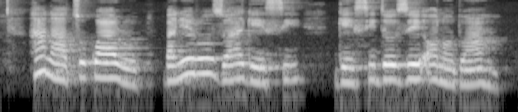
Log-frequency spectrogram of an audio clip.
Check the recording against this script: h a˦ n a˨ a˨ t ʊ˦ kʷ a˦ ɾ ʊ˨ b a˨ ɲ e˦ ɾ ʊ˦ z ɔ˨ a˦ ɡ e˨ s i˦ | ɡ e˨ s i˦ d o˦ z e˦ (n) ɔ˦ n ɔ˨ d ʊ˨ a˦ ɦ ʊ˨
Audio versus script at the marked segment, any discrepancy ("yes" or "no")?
yes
